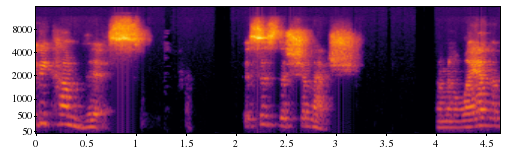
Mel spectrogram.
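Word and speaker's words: שמש: Shemesh. Shemesh. That's what Shemesh. Shemesh. How it's spelled how it If sounds.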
